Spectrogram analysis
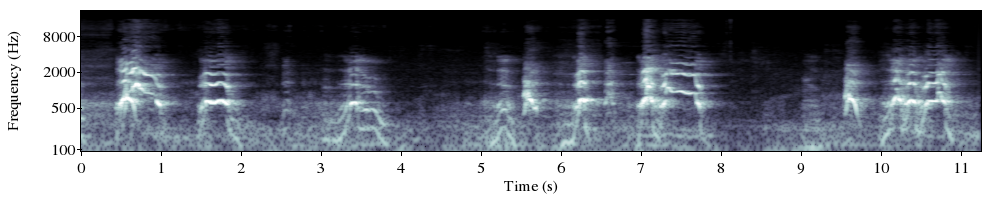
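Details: Street dogs barking and fighting in a street area, repeated harsh barks and snarling yelps in bursts roughly every second, with short quieter gaps between volleys.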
